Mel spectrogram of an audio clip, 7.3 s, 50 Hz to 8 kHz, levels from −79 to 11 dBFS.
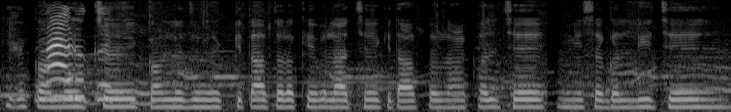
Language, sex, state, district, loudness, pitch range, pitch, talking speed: Maithili, female, Bihar, Darbhanga, -25 LUFS, 185-195 Hz, 190 Hz, 150 wpm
